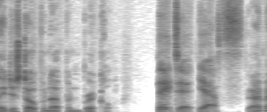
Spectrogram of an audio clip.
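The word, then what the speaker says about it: Brickell: they do and they just open up in Brickle they did yes did I pronounce that right yeah Bickle see when you're in Palm Beach you don't it's not brick house it's Brickle Brickle okay they just open up a new new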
